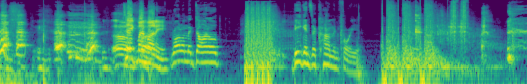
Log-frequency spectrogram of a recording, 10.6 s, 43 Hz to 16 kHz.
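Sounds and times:
laughter: 0:00.0 - 0:02.3, 0:09.6 - 0:10.5
speech: 0:02.6 - 0:05.2, 0:05.9 - 0:07.3
gunshot sound effect: 0:04.9 - 0:05.8, 0:07.6 - 0:10.0.

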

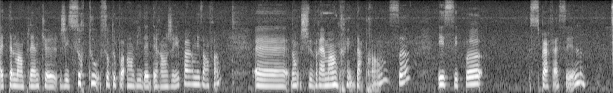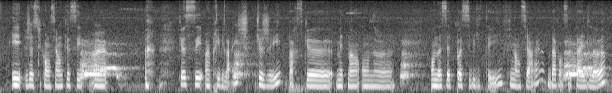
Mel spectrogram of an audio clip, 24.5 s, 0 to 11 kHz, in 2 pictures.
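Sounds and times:
speech: 0:00.0 - 0:09.7, 0:10.6 - 0:11.8, 0:12.5 - 0:24.4
dog whining and yelping: 0:13.9 - 0:15.2, 0:23.6 - 0:24.4
woman laughing: 0:15.1 - 0:15.7.

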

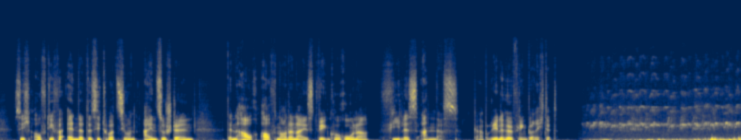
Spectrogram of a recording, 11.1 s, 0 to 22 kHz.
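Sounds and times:
wind on the island of Norderney amid sea and dunes: 0:00.0 - 0:11.1
speech: 0:00.2 - 0:09.2
birds chirping in a chorus on the island of Norderney: 0:08.8 - 0:11.1.

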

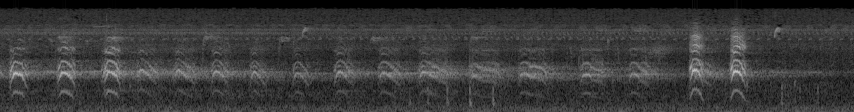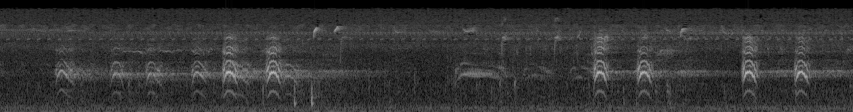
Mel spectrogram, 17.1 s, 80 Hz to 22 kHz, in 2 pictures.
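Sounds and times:
fish crows calling to each other: 0:00.1 - 0:07.6, 0:09.1 - 0:11.8, 0:16.0 - 0:17.0.

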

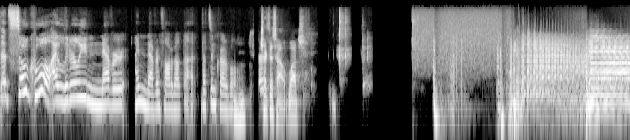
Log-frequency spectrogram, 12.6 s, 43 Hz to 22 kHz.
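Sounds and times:
speech: 0:00.0 - 0:07.4
heavily effected guitar with delay and reverb tails: 0:10.2 - 0:12.6
plucked guitar notes: 0:11.7 - 0:12.6.

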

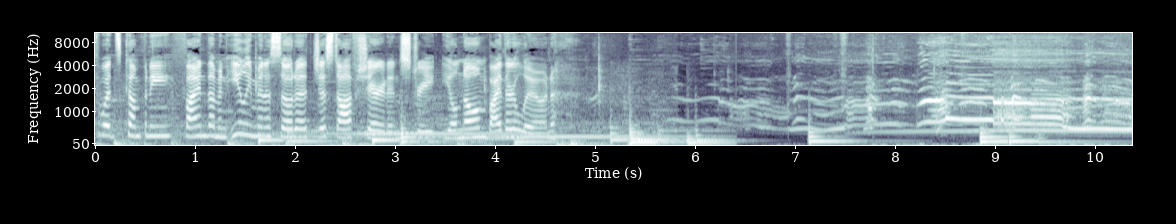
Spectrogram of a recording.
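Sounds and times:
speech: 0:00.0 - 0:04.8
team of sled dogs howling together: 0:05.6 - 0:10.3.

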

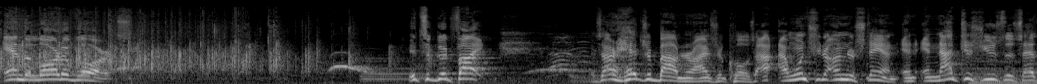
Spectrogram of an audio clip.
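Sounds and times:
speech: 0:00.0 - 0:01.2, 0:04.1 - 0:05.2, 0:05.9 - 0:10.3
church audience clapping: 0:00.0 - 0:04.1
person whooping: 0:03.3 - 0:03.8, 0:05.3 - 0:05.9.

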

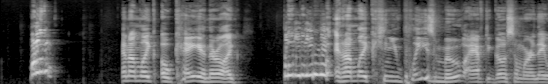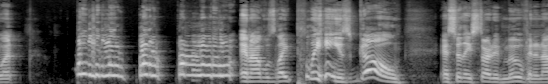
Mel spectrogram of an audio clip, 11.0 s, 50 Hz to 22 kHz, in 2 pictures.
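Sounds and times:
person imitating turkeys gobbling: 0:00.3 - 0:00.6, 0:02.8 - 0:03.6, 0:06.2 - 0:08.9
speech: 0:01.2 - 0:05.8, 0:06.4 - 0:10.9.

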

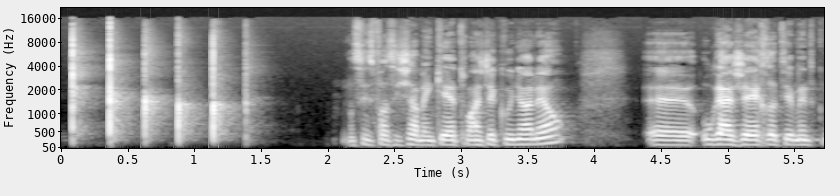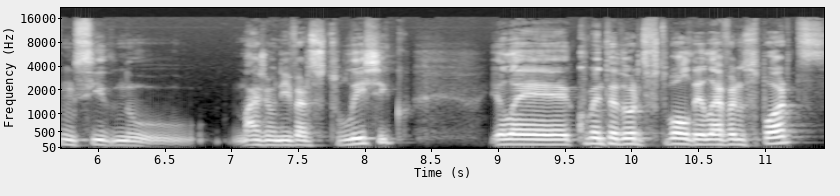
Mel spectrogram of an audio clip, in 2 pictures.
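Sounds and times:
hand claps: 0:00.0 - 0:01.6
speech: 0:02.1 - 0:11.4.

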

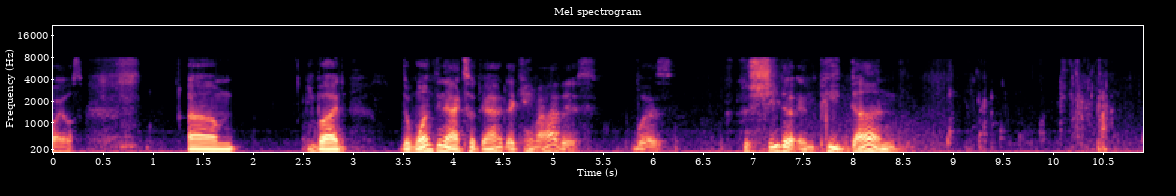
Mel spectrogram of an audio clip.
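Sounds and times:
speech: 0:00.0 - 0:01.9, 0:02.5 - 0:06.3, 0:06.9 - 0:08.6
low steady electrical hum: 0:00.0 - 0:10.8
water pouring into a container: 0:08.9 - 0:10.8.

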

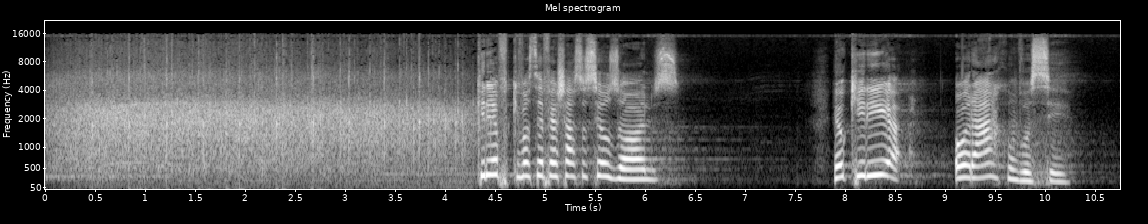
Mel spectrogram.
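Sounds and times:
crowd applauding: 0:00.0 - 0:04.4
speech: 0:04.4 - 0:06.4, 0:07.9 - 0:10.3.

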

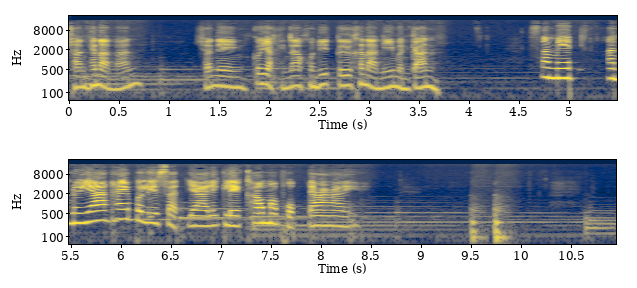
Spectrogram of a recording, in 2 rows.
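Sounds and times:
speech: 0:00.0 - 0:03.8, 0:04.6 - 0:08.5
faint thump: 0:09.5 - 0:10.0
solid knocks on a door: 0:09.5 - 0:10.0.

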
